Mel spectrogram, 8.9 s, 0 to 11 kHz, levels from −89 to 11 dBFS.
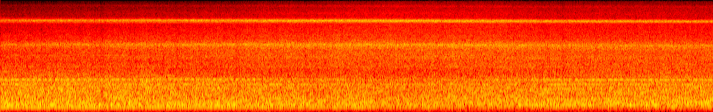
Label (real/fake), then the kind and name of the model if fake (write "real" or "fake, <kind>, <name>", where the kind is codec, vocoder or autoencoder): real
